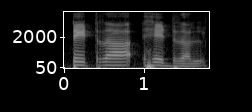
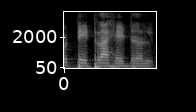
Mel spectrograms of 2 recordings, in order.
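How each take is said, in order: First: Slow repeat. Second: Said in the usual way. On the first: Shown as a demonstration. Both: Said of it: "क्या बोलते हो?".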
